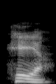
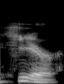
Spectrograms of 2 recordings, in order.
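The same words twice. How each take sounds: First: The final r sound is left out. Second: The final r sound is slightly pronounced. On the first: "a British speaker would say here" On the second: "Whereas an American, maybe he would say"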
